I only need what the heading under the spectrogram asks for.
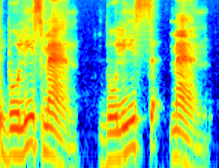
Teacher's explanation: So here, the man here is just schwa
